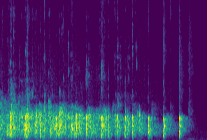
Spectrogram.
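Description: An audience breaks into applause, a dense wash of many hands clapping that thins toward the end into a few scattered, sharp claps before stopping.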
